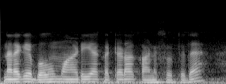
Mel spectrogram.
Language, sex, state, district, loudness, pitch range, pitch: Kannada, male, Karnataka, Bangalore, -17 LUFS, 100-120 Hz, 115 Hz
